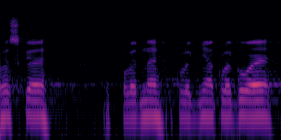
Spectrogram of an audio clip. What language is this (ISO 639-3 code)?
ces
